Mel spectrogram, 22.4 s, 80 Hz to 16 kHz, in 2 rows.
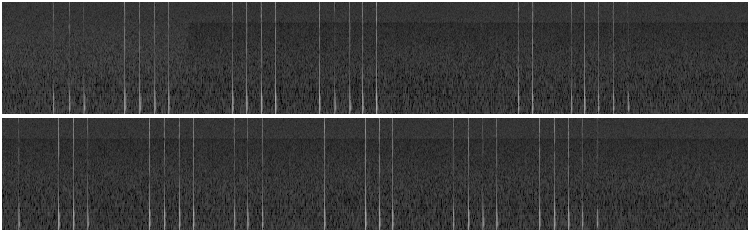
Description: Tap code, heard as knocks on wood, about 5 knocks a second. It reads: OU J CSCU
